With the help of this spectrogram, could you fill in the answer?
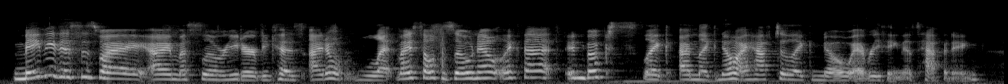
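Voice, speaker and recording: Over noticeable background noise, a woman speaks at a fairly slow pace with hardly any pauses. Her high voice shows ordinary pitch variation. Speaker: co-host, librarian. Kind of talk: casual chat.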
